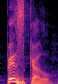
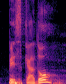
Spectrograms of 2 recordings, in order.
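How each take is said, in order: First: The stress is on the antepenultimate syllable. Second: The stress is on the final syllable. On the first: "Si fuera la antepenúltima, la pez" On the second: "Si fuera la última"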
